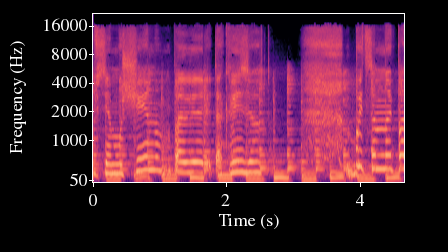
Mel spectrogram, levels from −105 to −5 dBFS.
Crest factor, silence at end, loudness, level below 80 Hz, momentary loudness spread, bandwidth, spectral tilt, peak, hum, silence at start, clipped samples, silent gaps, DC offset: 16 dB; 0 s; -25 LUFS; -48 dBFS; 6 LU; 17 kHz; -4 dB/octave; -10 dBFS; none; 0 s; under 0.1%; none; under 0.1%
